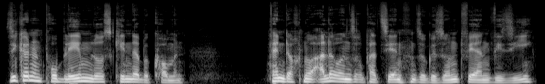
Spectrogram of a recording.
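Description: A man's voice: mid-range voice, a little fast, dark tone, no room sound, clean studio sound, close to an everyday voice. A man voicing a serious female lab doctor who speaks earnestly and hesitates over bad news. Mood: reassuring.

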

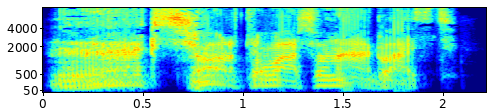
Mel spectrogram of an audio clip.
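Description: A man's voice: sits low, sing-song, unhurried, gravelly, breathy edge, dry recording, studio quality, heavily acted. A man doing a growling, bullying thug in a storybook. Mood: sneering. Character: gruff, sneering middle-aged male blackmailer.

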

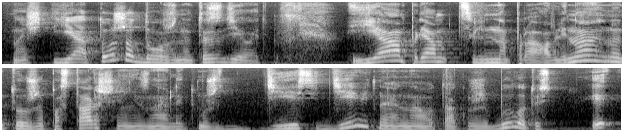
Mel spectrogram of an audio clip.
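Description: Relaxed and chatty, a man with a fairly high voice tells stories from his childhood as a radio show guest. He laughs often and keeps using fillers and restarting sentences, captured by a studio microphone in a radio studio.

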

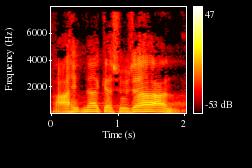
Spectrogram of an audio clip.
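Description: A man's voice: fairly high pitch, fairly even intonation, slow pace, a bit bright, a little hiss or hum. A man teaching a classroom grammar lesson, quizzing students and calling on them by name. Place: classroom or mosque hall. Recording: lo-fi recording with long hall reverb.

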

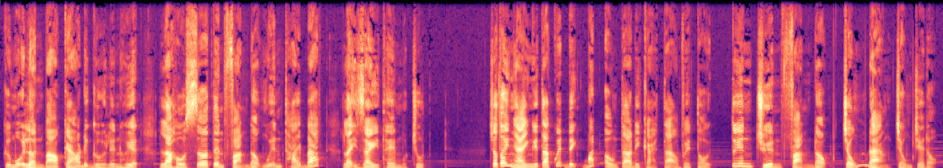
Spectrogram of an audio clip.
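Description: A narrator reading a story aloud in a measured, wry storytelling voice. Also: mid-range voice, big pitch swings, a little mellow. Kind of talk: audiobook narration.

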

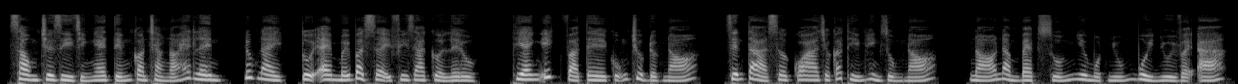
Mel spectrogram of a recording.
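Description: A woman's voice: medium pitch, warm tone, no echo, clean studio sound. A woman reading a first-person horror story aloud in a casual, slangy way, addressing her listeners directly.

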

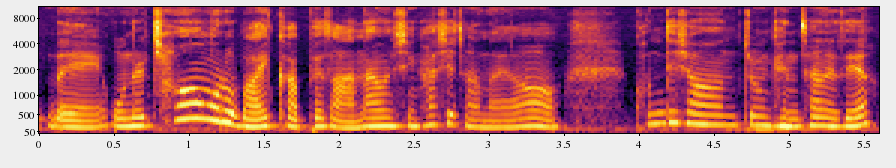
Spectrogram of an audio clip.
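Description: A woman's voice: mid-range voice, expressive, normal speed, dry recording. A young woman hosting a radio book show in a polite, neatly enunciated announcer style, addressing listeners. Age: young adult. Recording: music under the voice. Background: background music.

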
